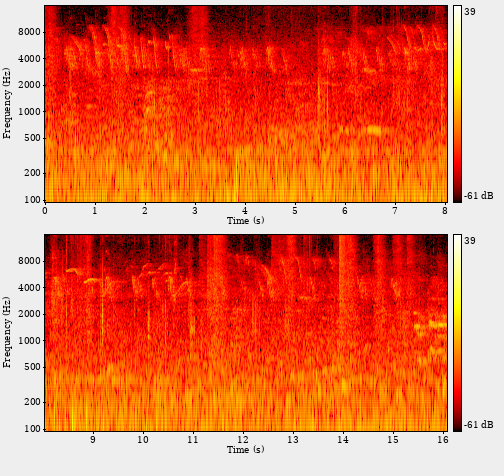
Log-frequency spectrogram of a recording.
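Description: Birds chirping, many short calls one after another, over a steady low rumble of outdoor background noise.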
